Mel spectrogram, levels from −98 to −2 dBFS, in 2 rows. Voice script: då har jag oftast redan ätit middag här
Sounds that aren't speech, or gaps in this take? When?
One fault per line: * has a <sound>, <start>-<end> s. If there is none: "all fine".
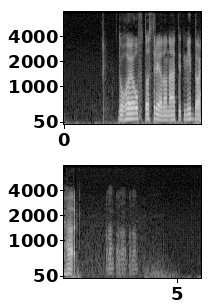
* has a laugh, 3.6-4.2 s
